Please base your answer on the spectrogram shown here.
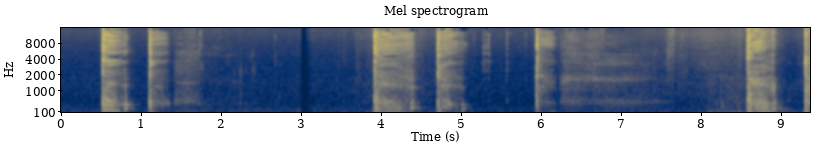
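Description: Six loose, rattly coughs with throat clearing between them, a wet, productive-sounding cough.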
